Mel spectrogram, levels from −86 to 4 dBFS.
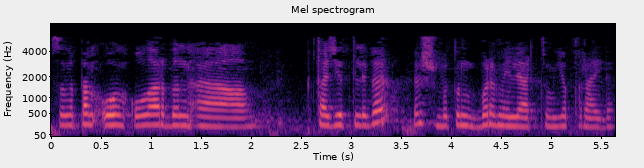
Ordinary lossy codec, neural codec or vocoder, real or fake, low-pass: MP3, 24 kbps; codec, 24 kHz, 0.9 kbps, WavTokenizer, medium speech release version 1; fake; 7.2 kHz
